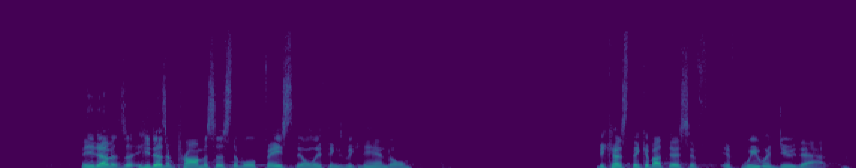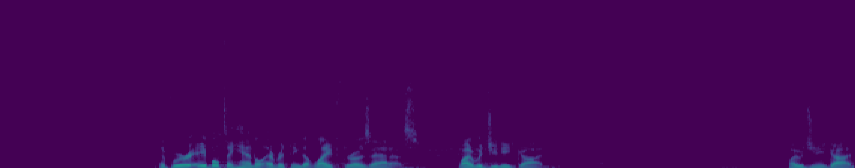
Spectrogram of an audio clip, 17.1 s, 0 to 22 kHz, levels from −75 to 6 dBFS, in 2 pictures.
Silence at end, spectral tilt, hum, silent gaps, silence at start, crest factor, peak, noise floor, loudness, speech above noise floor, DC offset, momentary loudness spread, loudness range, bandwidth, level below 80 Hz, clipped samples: 0 s; -5.5 dB/octave; none; none; 0.85 s; 22 dB; -18 dBFS; -84 dBFS; -40 LUFS; 44 dB; under 0.1%; 17 LU; 11 LU; 18 kHz; -68 dBFS; under 0.1%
